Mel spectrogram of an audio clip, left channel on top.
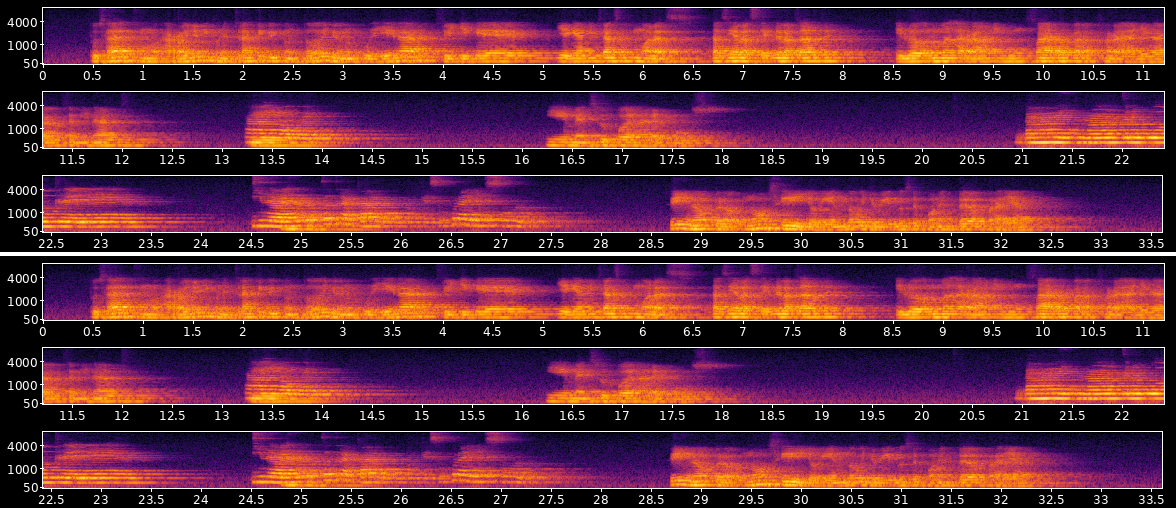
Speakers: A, on the left; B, on the right.
A: tú sabes, con los arroyos y con el tráfico y con todo, yo no pude llegar, yo llegué, llegué a mi casa como a las, casi a las 6 de la tarde y luego no me agarraba ningún carro para, para llegar al terminal.
B: Ay,
A: Y
B: no, pero.
A: y me supo dejar el bus.
B: Ay, no, no te lo puedo creer. Y de vaina
A: Entonces,
B: no te atracaron, porque eso por allá es solo.
A: sí, no, pero no, sí, lloviendo, lloviendo se pone feo para allá.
